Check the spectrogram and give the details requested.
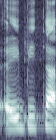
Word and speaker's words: Abita: i druga woda Abita, nie wiem, czy to się wymawia Abita, ale pisze się A-B-I-T-A po angielsku mówię.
